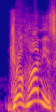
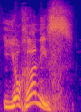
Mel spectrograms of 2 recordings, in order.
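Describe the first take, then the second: First: The name starts with a soft 'zh' sound. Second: The name starts with a 'y' sound. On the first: It is read as a Portuguese speaker would read it. "que você falaria normalmente, olhando para a palavra" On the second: It is said as in the Germanic languages. "nas línguas germânicas Johannes, porque você vai transformar o J em Y"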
